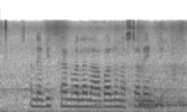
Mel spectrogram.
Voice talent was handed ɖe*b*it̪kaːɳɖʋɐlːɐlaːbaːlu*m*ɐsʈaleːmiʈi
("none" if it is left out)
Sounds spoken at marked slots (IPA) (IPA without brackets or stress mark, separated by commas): b, n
